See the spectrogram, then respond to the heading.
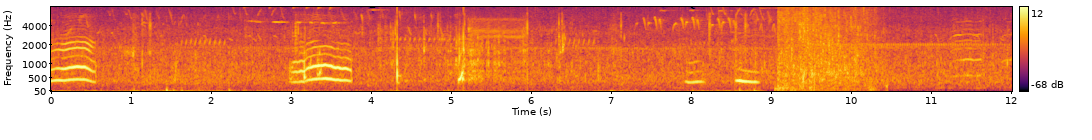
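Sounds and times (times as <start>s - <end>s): water trickling: 0.0s - 12.0s
animal call: 11.2s - 12.0s.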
